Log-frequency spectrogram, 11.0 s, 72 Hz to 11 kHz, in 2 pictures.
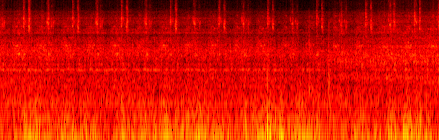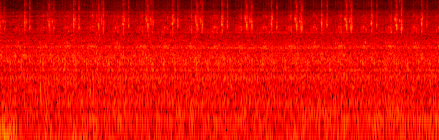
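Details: Renault F4R engine at steady idle: fast, sharp ticking at regular intervals over the engine hum; abnormal noise at idle, cause not clear.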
